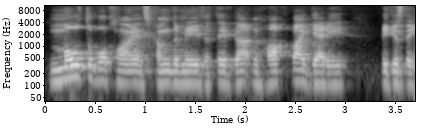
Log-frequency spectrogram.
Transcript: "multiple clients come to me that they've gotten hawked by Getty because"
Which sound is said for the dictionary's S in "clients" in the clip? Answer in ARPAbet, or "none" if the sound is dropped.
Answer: S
